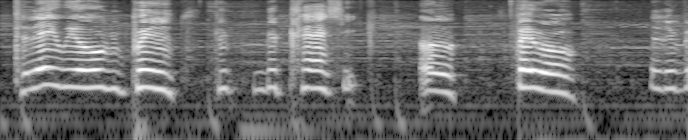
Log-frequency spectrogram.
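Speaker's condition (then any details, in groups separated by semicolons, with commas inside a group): Cerebral palsy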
